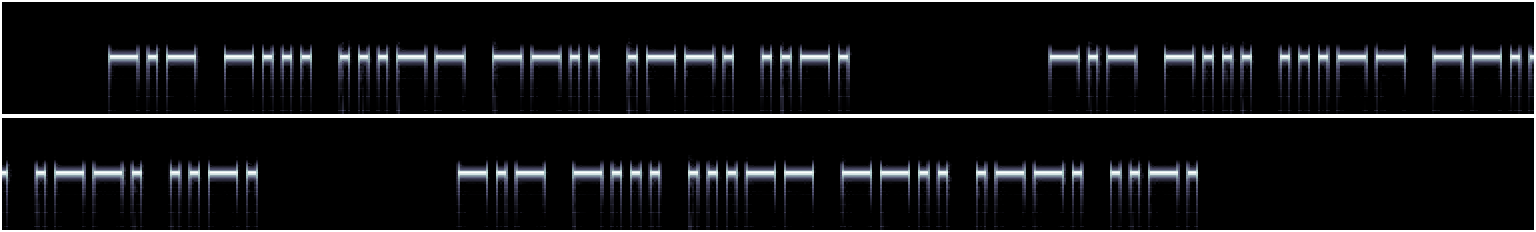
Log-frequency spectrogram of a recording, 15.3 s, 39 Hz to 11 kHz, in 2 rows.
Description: Morse code, heard as a keyed tone, about 25 wpm, 700 Hz. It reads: KB3ZPF KB3ZPF KB3ZPF
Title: USA Call Signs - 6 Characters - Repeated 3x - 25wpm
